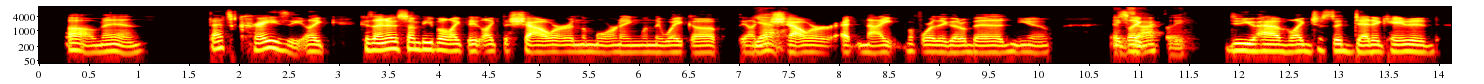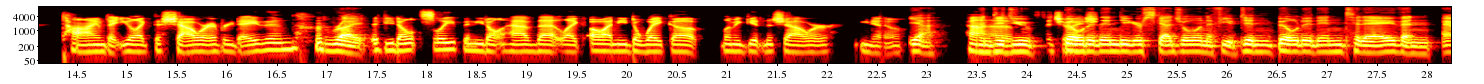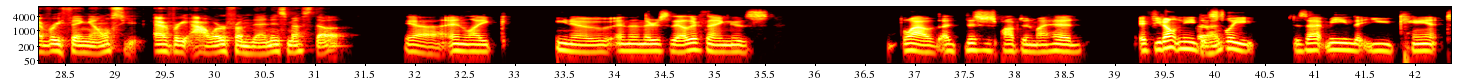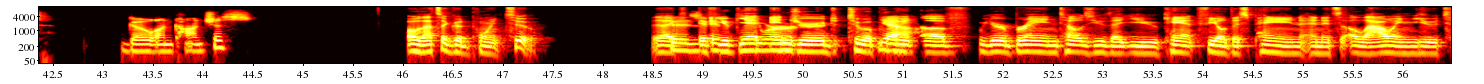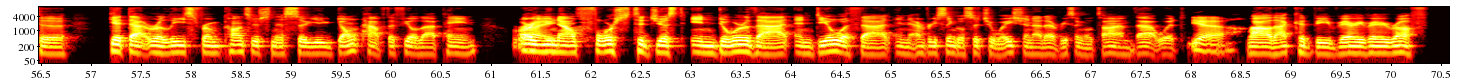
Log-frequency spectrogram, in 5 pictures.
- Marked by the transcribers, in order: chuckle; tapping
- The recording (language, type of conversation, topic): English, unstructured, How would you prioritize your day without needing to sleep?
